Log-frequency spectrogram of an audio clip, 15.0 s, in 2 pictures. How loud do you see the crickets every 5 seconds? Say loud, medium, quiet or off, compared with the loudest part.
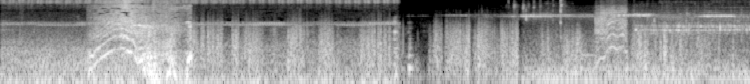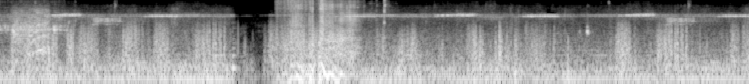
medium, loud, loud.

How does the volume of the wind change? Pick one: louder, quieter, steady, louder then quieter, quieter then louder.
steady.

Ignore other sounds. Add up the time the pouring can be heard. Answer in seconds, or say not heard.
2 s.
